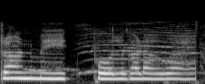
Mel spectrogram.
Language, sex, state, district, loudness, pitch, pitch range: Hindi, female, Jharkhand, Garhwa, -12 LUFS, 260 Hz, 255-270 Hz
